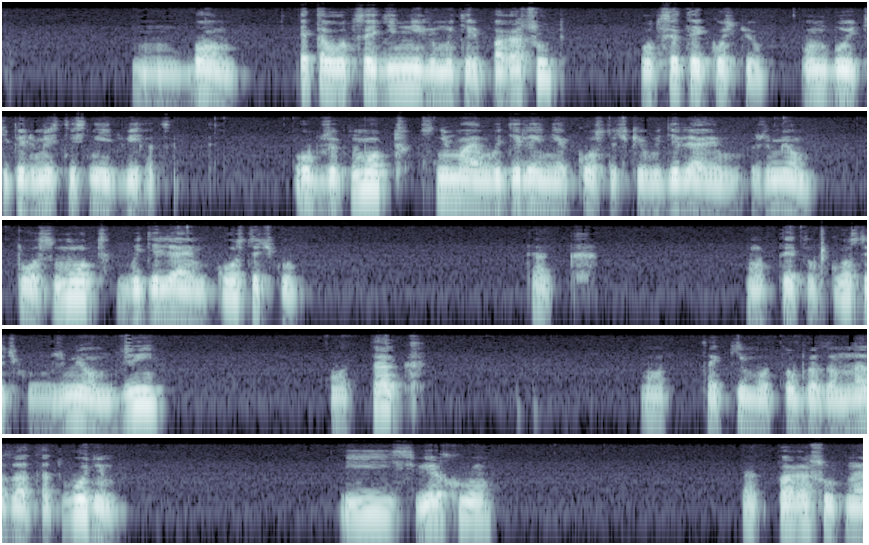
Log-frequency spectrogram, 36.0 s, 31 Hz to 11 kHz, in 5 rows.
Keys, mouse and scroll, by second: 6.3 scroll down 2, 9.0 click, 11.0 click, 12.2 click, 13.7 click, 15.0 scroll up 2, 15.8 click, 16.4 scroll down 2, 17.4 middle click, 19.1 middle click, 21.1 click, 22.3 g, 24.9 middle click, 26.0 g, 28.6 scroll up 4, 29.1 scroll down 2, 29.5 middle click, 32.3-33.1 scroll down 4, 33.4 middle click, 35.7 scroll down 2.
